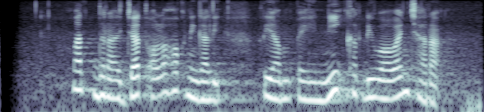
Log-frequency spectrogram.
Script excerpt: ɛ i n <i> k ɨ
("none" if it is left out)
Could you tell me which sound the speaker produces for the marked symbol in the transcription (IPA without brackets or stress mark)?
i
